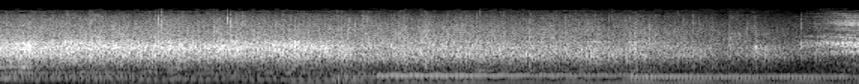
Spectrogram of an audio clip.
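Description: Steady, dense audience applause at Lagoinha church, a continuous crackle of many hands clapping over a soft sustained keyboard chord that shifts pitch partway through. No one speaks.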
